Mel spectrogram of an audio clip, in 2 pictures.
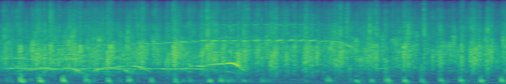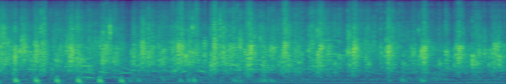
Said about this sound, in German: Gratulation. Macht mal noch einmal Klatschen für die Hubs Queer Basel.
